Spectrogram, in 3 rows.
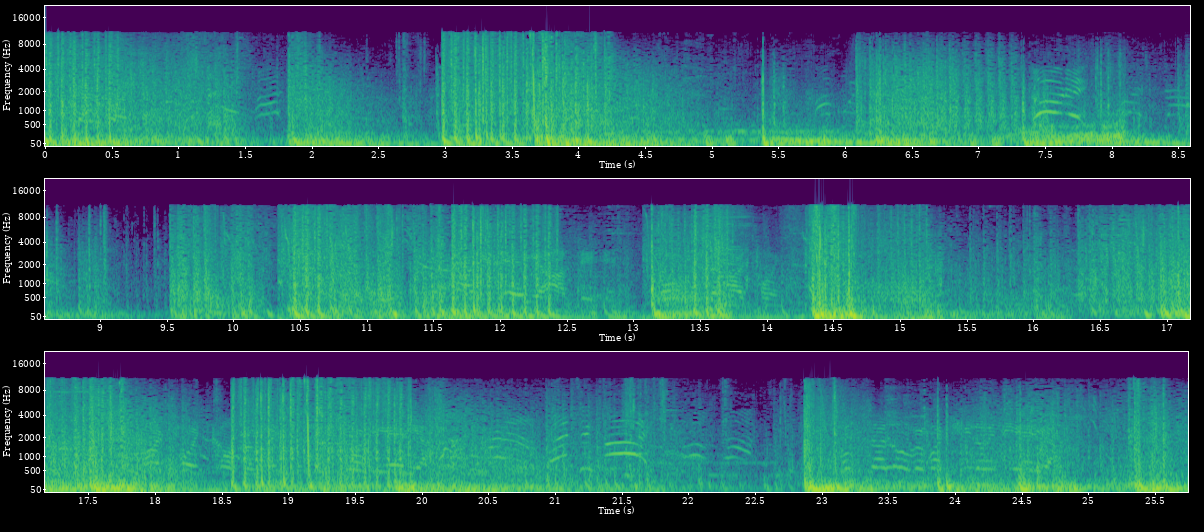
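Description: Gunfire in the Call of Duty Modern Warfare 3 video game: dense bursts of automatic fire and shots rattle continuously through the whole stretch, loud and close, with voices talking over parts of it.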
